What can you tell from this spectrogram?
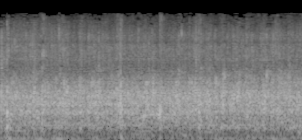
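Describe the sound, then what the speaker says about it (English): Sustained applause from a conference audience at a keynote event, dense and steady clapping filling the hall throughout at moderate loudness. "Second round of applause."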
